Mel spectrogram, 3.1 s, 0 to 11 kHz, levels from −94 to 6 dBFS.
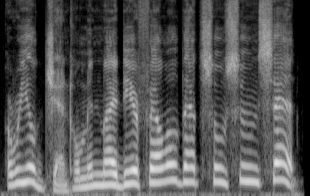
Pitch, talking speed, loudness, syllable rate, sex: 215 Hz, 175 wpm, -16 LUFS, 4.5 syllables/s, female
